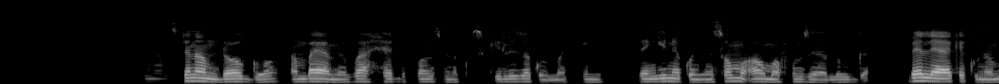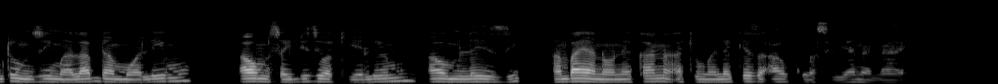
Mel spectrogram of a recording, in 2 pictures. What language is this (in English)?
Swahili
